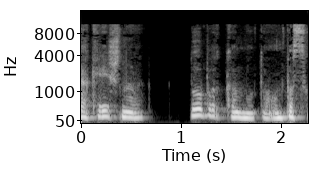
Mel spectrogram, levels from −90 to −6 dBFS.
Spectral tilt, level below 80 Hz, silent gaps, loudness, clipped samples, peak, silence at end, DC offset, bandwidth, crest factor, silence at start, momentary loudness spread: -6 dB/octave; -54 dBFS; none; -23 LUFS; under 0.1%; -8 dBFS; 0 s; under 0.1%; 11 kHz; 14 dB; 0 s; 3 LU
